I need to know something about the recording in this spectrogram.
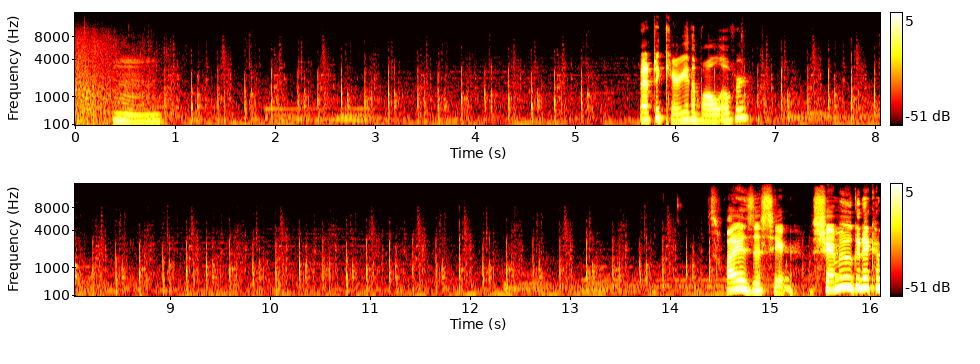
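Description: Quick footsteps patter on a stone floor.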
